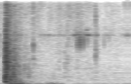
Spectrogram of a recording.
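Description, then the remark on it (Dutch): A single sharp mechanical clunk of a taxi's car door being pulled open by the driver, with a brief low thud that fades quickly into quiet background noise. “Als een echte taxichauffeur dat doet, zal ik even je deur opengooien.”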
